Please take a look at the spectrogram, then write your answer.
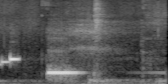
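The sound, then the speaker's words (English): A phone call being dialed to reach a caller who wants to speak: a couple of quick electronic beeps, then a louder steady tone and a fainter lingering hum, with no one talking. “And one of whom is on the phone and would like to speak with you.”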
